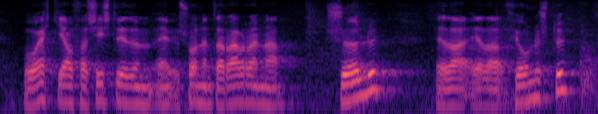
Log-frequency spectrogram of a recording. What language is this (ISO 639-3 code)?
isl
